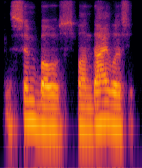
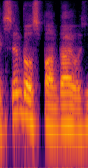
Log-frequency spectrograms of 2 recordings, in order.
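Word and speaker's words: Cymbospondylus: So Symbo, which actually I think I have it correct in the pronunciation, Symbo, C-Y-M-B-O, Spondylus, S-P-O, and D-Y-L-U-S, and then the second part of the species genera name is youngum.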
